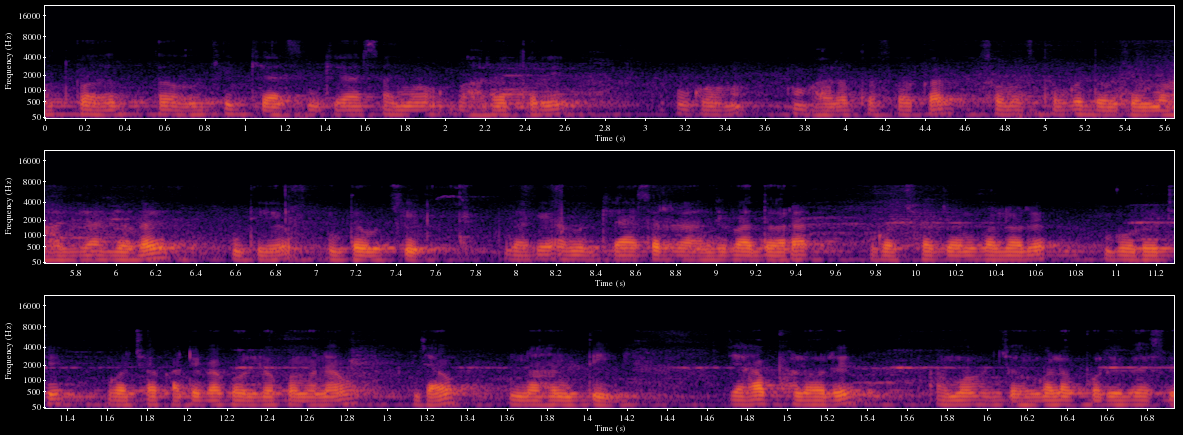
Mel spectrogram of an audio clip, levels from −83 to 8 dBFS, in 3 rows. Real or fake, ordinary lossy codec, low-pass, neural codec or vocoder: real; none; 7.2 kHz; none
